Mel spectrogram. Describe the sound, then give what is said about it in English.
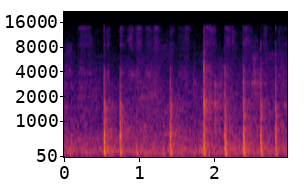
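Handwriting strokes scratch out a formula for a coordination complex's charge during a chemistry lecture on crystal field theory, with a faint series of short, separate strokes in an uneven rhythm. “So we can write this out here.”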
